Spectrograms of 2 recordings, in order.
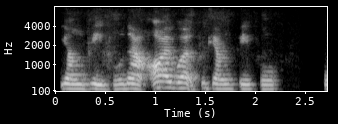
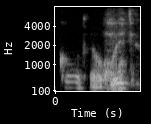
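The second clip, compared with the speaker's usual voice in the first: whispered plea; 3 semitones higher, 9 dB quieter than usual. Retold or imitated. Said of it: "recalling climb exhaustion".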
